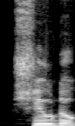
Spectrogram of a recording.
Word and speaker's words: pseudo: छद्म को इंग्लिश में श्यूडो करते हैं, PSEUDO, पी साइलेंट होता है तो इसलिए श्यूडो पढ़ा जाता है, श्यूडो फोर्स।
